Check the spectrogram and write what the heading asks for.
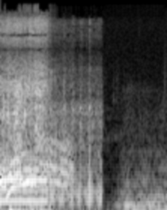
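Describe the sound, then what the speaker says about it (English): Chainsaw revving in the Dark Moon video game, a loud buzzing whine up close that cuts off abruptly, with a voice talking over it. "Actually killed one of them with a gun. With a chainsaw."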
